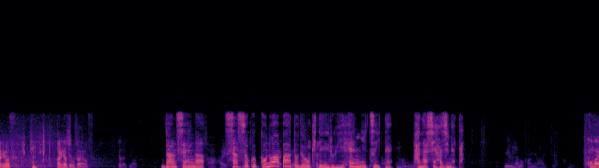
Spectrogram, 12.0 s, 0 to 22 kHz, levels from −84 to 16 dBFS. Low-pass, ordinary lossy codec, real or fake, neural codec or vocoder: 7.2 kHz; none; real; none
